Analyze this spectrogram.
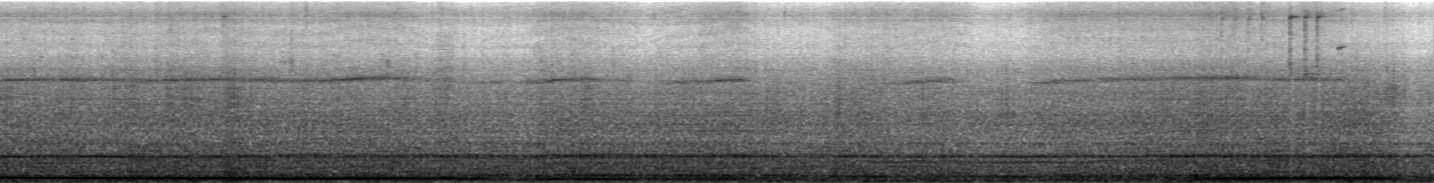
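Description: A bus engine drones steadily while the bus rolls along.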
